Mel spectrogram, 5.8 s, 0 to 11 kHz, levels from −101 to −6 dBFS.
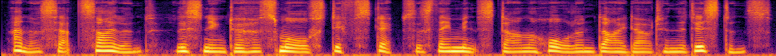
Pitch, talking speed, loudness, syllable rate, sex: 175 Hz, 215 wpm, -17 LUFS, 5.1 syllables/s, female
